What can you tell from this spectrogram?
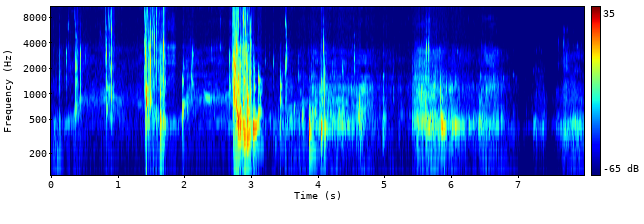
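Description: Exhaled air bubbling and gurgling, heard through a camera held underwater, with irregular bursts; the loudest come about a second and a half in and just before three seconds.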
